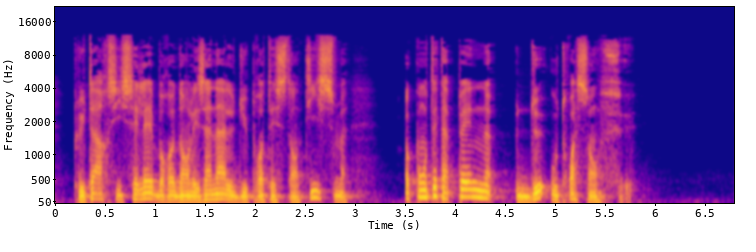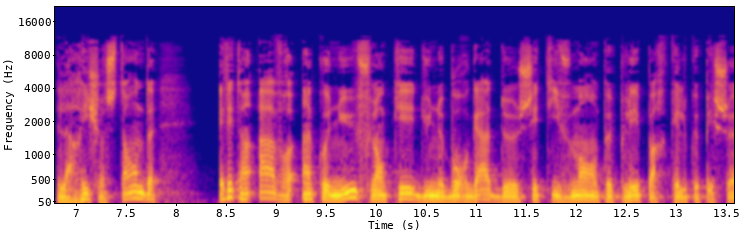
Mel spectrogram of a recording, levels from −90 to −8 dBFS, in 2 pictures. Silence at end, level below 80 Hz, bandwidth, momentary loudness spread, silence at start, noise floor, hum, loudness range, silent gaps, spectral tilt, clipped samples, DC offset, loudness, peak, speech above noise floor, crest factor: 0 s; -36 dBFS; 12.5 kHz; 6 LU; 0.2 s; -65 dBFS; none; 4 LU; none; -5.5 dB/octave; under 0.1%; under 0.1%; -19 LUFS; 0 dBFS; 47 dB; 18 dB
